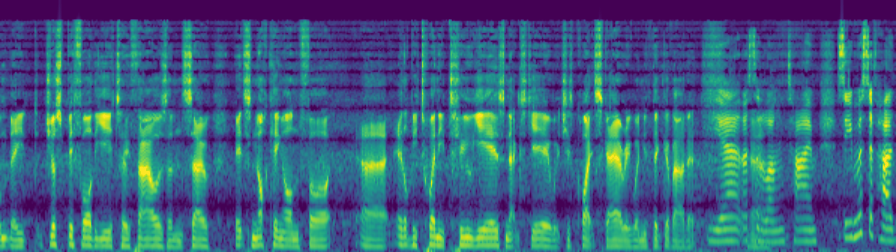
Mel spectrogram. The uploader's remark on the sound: speak live from the optimise stand at the Project Controls Expo UK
